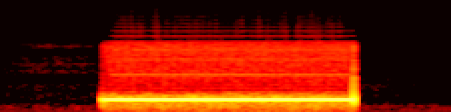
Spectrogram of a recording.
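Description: A telephone ringback tone sounds while a caller waits for an answer: one steady, mid-pitched beep that holds for just over a second and then stops, with nothing else heard.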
